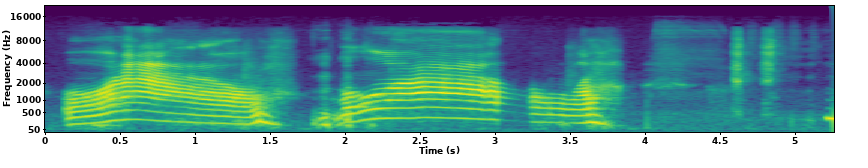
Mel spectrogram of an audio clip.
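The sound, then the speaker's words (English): A person voices three loud, drawn-out roaring growls imitating a Leonin's menacing combat roar, each rising and falling in pitch, followed by a few soft clicks and breaths. “like a very loud billowing um,”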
